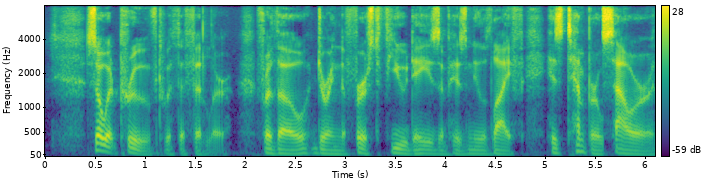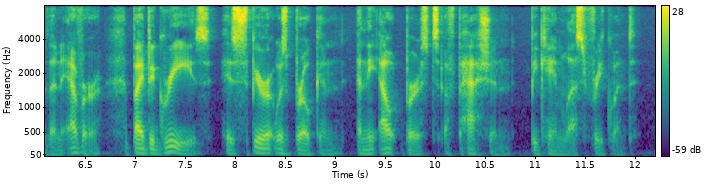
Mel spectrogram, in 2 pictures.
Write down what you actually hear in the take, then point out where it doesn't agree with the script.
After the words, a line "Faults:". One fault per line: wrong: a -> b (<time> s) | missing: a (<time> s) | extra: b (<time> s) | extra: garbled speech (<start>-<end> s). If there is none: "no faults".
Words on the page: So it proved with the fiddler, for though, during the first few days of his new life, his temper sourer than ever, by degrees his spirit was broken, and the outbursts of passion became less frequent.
So it proved with the fiddler, for though, during the first few days of his new life, his temper sourer than ever, by degrees his spirit was broken, and the outbursts of passion became less frequent.
Faults:
no faults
